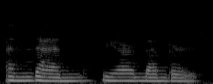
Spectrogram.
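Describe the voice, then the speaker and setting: A female instructor leads a guided meditation in a deep, monotone voice. Her delivery is soothing, gentle, and measured, with long pauses.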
